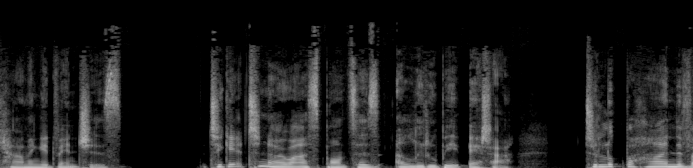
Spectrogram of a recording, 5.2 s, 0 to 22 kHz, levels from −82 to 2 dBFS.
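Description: At 3.51 s, just after "sponsors a little bit", damaged data in the compressed stream makes the decoder lose frame sync, producing a brief glitch.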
